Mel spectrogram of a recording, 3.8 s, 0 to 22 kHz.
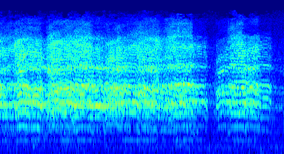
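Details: A gathered flock of fifteen or more Australian ravens in a Sydney suburban street, 1 July 2012, mourning a stricken mate: a nearly unbroken chorus of overlapping rasping caws, dipping briefly near the end.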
